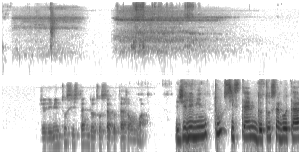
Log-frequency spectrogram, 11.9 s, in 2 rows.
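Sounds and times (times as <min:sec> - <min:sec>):
slow deep breath: 0:00.0 - 0:05.2
speech: 0:06.7 - 0:11.8.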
